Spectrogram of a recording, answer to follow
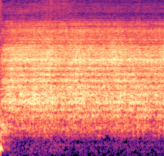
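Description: Six-transistor pocket AM radio tuned near the bottom of the band with no station coming in, its speaker giving a steady hiss of static.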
